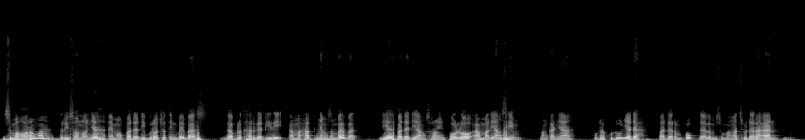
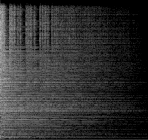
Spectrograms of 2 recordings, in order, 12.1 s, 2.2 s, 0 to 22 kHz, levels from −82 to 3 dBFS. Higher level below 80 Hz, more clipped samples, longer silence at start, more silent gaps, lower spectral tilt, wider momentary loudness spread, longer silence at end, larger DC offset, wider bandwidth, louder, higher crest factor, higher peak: first, -32 dBFS vs -80 dBFS; neither; about the same, 0.05 s vs 0 s; neither; first, -11 dB/octave vs 3 dB/octave; second, 10 LU vs 22 LU; second, 0.15 s vs 0.6 s; neither; second, 4.7 kHz vs over 20 kHz; first, -19 LUFS vs -27 LUFS; second, 18 dB vs 30 dB; about the same, 0 dBFS vs 0 dBFS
